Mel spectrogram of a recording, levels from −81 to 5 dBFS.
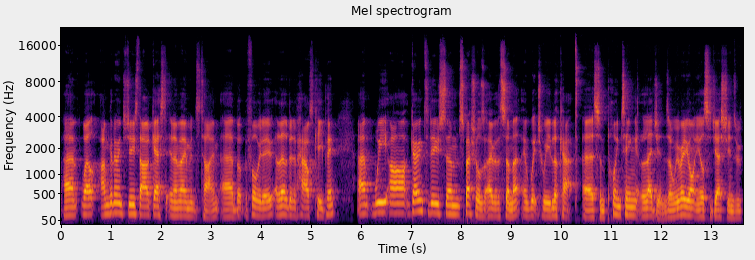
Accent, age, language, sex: British, 20-39, English, male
